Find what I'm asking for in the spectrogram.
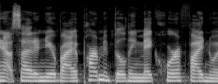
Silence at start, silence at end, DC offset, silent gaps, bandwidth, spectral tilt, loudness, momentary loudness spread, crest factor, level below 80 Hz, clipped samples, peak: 0 s; 0 s; under 0.1%; none; 17.5 kHz; -5 dB/octave; -16 LUFS; 2 LU; 14 dB; -50 dBFS; under 0.1%; -2 dBFS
